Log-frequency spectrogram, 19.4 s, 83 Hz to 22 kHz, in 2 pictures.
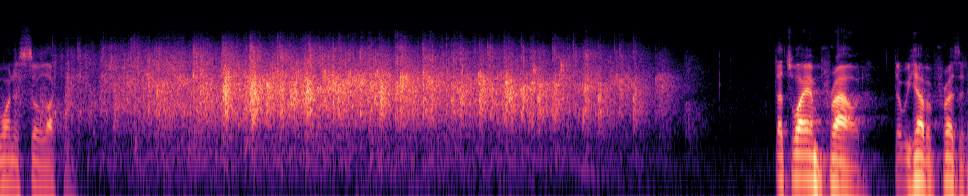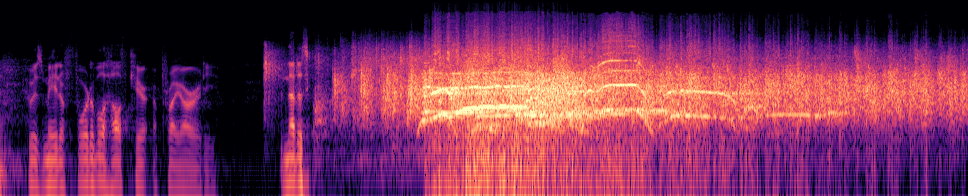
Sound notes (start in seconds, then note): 6.9 applause; 17.2 applause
